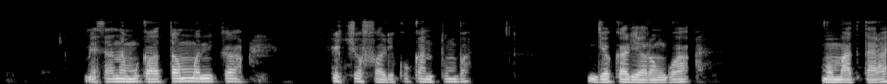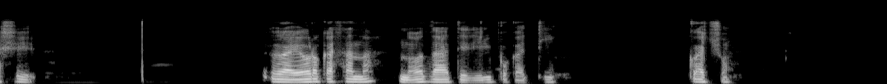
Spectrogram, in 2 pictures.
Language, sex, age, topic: Oshiwambo, male, 18-24, finance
